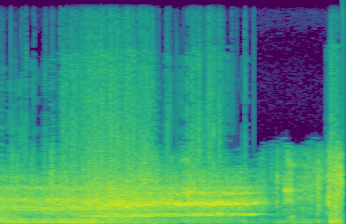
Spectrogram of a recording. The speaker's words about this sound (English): The other driver had jammed on his brakes and finally skidded to a stop against the curb.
